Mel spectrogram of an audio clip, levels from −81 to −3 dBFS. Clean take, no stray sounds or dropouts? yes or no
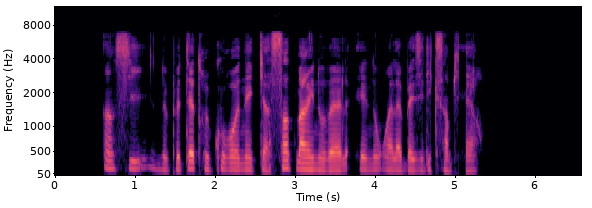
no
